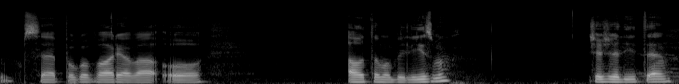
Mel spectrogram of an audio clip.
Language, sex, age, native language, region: Slovenian, male, 18-29, Slovenian, Drava region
